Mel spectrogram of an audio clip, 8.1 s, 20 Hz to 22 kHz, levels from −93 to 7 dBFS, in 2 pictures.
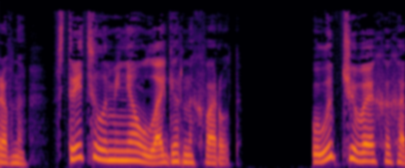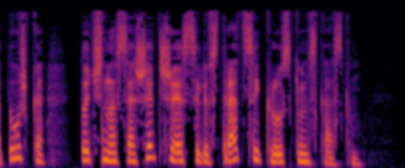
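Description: Two brief blips break through the audio, a fairly prominent chirp from 1.62 to 1.65 s and a much fainter one at 4.12 s. Each is a corrupt frame decoded: flipped bits in what sounds like a single compressed frame were played anyway, misplacing energy in frequency.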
